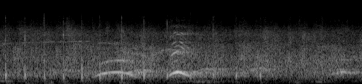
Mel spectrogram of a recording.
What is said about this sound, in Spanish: Este aplauso es para la gente que nos está escuchando en el 96.1 y que no pudo venir.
